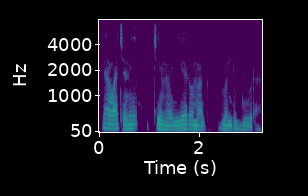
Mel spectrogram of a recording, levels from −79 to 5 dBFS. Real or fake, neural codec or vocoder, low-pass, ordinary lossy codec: fake; codec, 16 kHz in and 24 kHz out, 1.1 kbps, FireRedTTS-2 codec; 7.2 kHz; none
